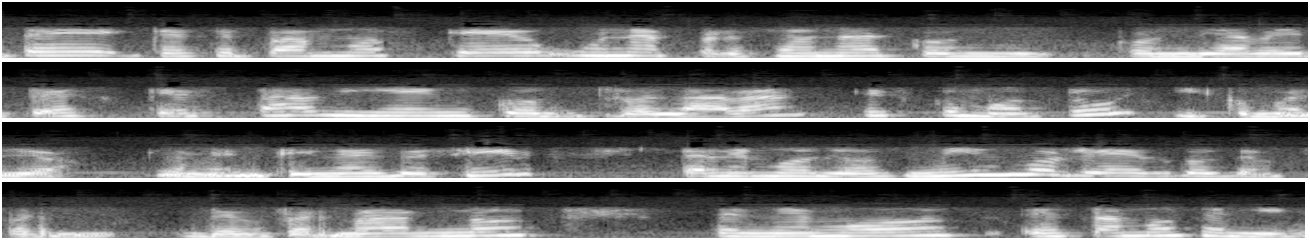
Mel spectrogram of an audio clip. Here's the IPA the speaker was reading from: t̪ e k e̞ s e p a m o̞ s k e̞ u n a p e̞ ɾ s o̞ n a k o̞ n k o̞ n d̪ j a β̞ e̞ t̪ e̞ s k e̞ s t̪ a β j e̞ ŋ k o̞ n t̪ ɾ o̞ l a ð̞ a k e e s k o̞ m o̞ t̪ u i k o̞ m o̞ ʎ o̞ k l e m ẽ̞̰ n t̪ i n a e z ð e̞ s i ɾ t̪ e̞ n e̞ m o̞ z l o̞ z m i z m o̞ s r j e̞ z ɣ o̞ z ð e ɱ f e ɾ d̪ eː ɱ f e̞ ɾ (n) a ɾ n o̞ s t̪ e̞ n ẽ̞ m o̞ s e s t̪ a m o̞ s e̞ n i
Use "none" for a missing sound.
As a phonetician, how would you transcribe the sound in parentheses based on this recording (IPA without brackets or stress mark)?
m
